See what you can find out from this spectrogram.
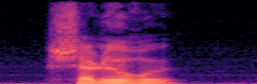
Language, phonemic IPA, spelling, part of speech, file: French, /ʃa.lœ.ʁø/, chaleureux, adjective / noun, Fr-chaleureux.ogg
- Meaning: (adjective) 1. Physically warm, radiating warmth 2. agreeable for its own qualities 3. Rich in alcohol, feeling physically warm 4. warm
